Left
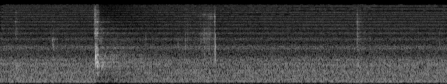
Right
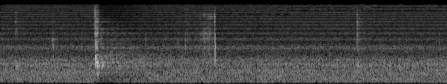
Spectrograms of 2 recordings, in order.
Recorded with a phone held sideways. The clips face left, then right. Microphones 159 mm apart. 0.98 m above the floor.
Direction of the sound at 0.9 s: 15° right (ahead or behind).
